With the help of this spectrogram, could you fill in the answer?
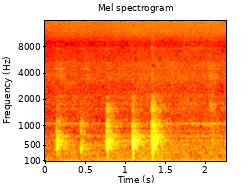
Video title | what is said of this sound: Mold and Moisture Inspection and Abatement Part 1 of 2 | tapping the floor and listening for a hollow sound under the floor this could be an indicator of water related damage to the subfloor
